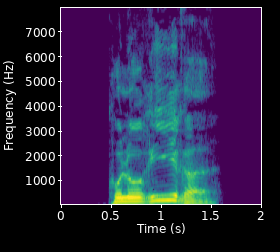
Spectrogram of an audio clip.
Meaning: inflection of kolorieren: 1. first-person singular present 2. singular imperative 3. first/third-person singular subjunctive I
- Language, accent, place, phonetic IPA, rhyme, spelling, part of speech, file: German, Germany, Berlin, [koloˈʁiːʁə], -iːʁə, koloriere, verb, De-koloriere.ogg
